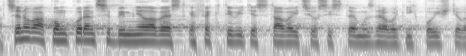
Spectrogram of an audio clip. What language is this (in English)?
Czech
